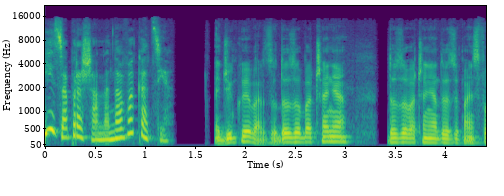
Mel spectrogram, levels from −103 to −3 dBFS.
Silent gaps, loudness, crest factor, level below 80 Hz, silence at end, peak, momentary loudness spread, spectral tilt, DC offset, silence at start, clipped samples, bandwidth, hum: none; -17 LUFS; 14 dB; -52 dBFS; 0 s; -2 dBFS; 9 LU; -5 dB/octave; under 0.1%; 0 s; under 0.1%; 15.5 kHz; none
